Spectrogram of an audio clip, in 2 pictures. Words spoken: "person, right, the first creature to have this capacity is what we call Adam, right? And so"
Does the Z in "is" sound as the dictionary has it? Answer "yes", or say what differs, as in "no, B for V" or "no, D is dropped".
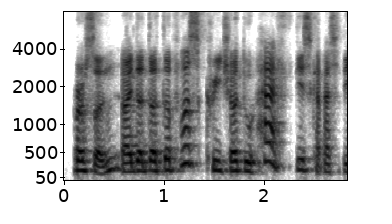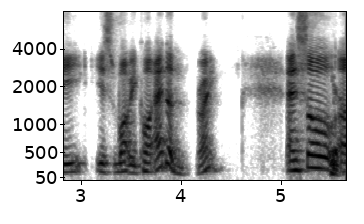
no, S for Z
